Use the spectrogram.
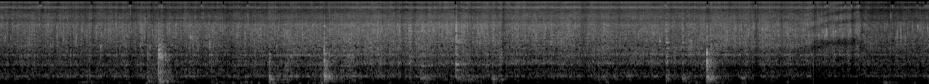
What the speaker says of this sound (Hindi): लहसुन अदरक में चिकन को फ्राई करने से इसकी स्मेल वगैरह ख़त्म हो जाती है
